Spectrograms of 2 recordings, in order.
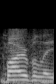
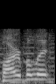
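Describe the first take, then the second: First: The name ends with a 'lay' sound. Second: The name ends with a 'lit' sound. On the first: The speaker calls it right. "His name is Barbalay. You got to pronounce it right" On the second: The speaker calls it wrong. "I used To call him Barbalit"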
